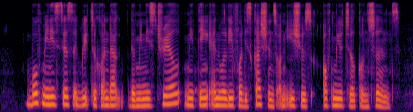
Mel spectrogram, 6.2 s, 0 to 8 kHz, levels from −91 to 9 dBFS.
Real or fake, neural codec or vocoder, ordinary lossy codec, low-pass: real; none; none; 7.2 kHz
